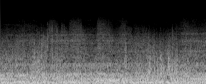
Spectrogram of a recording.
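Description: Off-road vehicle engine running while driving, with wind on the microphone and a few brief knocks in the first half.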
